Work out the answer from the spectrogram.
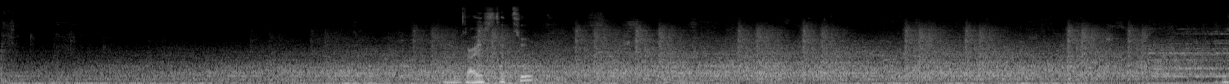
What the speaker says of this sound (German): jetzt kommt hier der Zug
